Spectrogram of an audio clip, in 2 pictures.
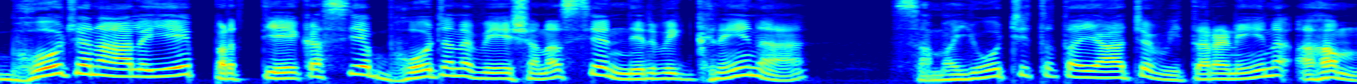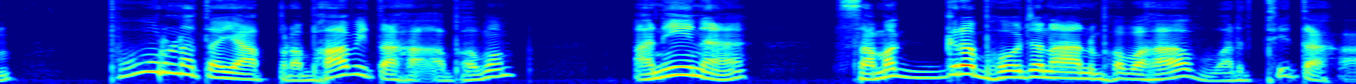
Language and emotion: Sanskrit, happy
